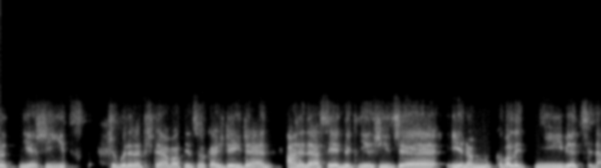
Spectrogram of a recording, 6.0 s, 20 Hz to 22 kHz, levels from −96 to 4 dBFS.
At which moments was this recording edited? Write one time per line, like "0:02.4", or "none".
0:01.1
0:02.8

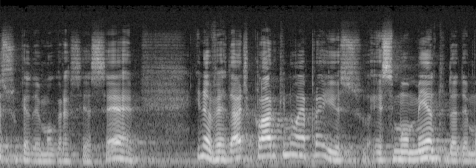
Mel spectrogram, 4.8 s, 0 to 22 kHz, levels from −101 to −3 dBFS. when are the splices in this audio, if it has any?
0:03.7

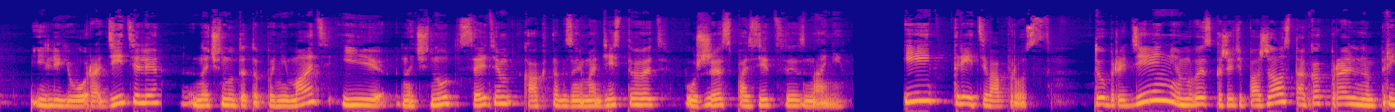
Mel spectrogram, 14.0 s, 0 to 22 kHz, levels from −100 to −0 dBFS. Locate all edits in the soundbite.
none

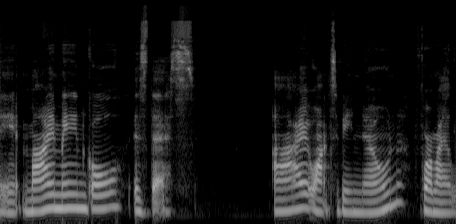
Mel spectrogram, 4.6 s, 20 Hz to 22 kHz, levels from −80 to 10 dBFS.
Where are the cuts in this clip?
none

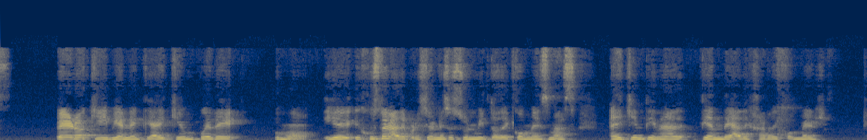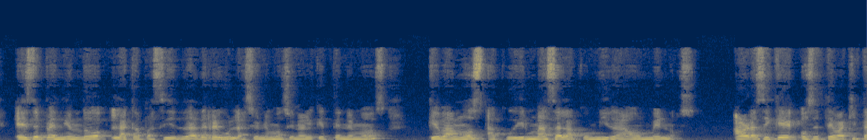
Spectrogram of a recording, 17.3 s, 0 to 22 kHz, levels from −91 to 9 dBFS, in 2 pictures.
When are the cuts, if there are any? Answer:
0:05.1

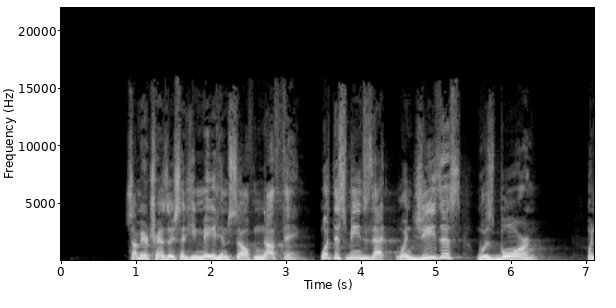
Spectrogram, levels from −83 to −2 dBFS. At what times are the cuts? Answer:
0:03.4

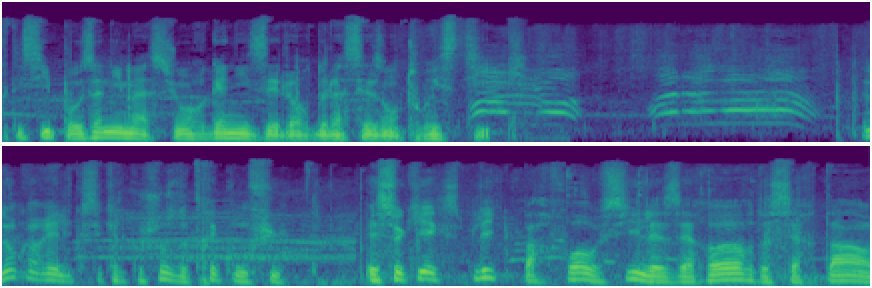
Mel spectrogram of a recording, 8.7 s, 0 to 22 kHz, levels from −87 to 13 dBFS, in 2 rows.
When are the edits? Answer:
0:04.7
0:06.1

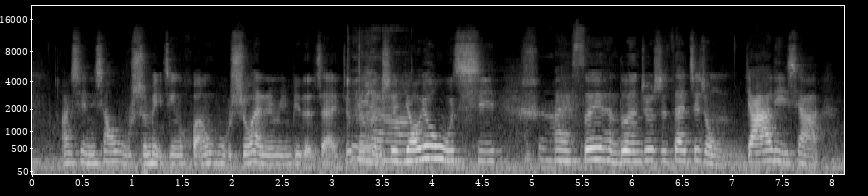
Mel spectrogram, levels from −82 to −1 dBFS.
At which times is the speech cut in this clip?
none

